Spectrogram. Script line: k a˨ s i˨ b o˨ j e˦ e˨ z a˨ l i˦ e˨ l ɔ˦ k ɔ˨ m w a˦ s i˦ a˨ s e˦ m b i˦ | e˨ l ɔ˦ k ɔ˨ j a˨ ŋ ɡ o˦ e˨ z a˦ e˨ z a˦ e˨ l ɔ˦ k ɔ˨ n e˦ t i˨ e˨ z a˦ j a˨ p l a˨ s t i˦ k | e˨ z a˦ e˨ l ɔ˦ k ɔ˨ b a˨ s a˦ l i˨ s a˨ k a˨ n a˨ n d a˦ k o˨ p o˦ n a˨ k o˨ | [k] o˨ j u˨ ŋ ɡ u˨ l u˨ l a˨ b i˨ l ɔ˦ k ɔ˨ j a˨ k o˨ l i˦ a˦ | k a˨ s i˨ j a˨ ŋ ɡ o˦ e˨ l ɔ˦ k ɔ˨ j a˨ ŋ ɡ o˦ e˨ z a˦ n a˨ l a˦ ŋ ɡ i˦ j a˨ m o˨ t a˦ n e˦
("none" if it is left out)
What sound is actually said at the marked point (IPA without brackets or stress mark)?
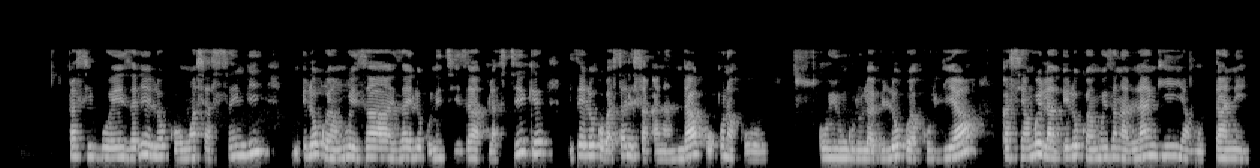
k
